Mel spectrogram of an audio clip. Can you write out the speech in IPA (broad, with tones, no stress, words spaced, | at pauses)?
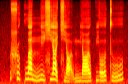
ʂu˥˧kwa˥˧n n̪i˥˧ ɕjä˥˩t͡ɕjɑ̰˨˩ʊ̯ mjɑ˧˥ʊ̯ pjo˧˥ʊ̯t̪u˧˥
